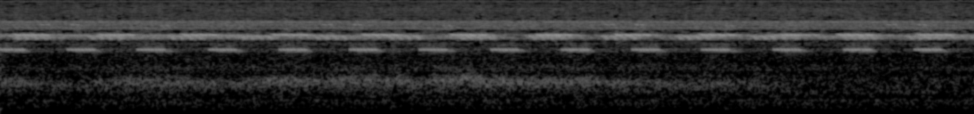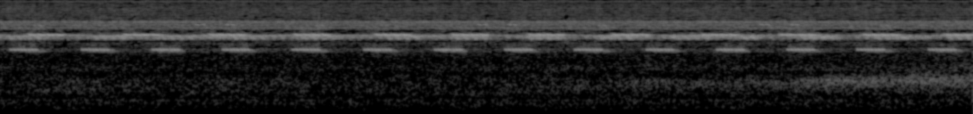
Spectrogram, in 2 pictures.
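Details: Forest crickets at night giving a shrill, metronomic chirp, about two and a half pulses a second sustained across the recording, layered over a low, diffuse woodland hum.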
